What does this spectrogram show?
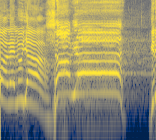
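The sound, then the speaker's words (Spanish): Loud, exuberant voices of a worship crowd shout hallelujah and hold long, ringing notes in a rising, sustained cry, then break off briefly before another burst begins. “Shout Grita, aleluya. Shout oh,”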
